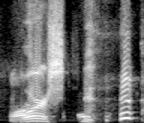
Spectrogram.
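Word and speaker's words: Warsh: I know it's W A R S H. The second time I said it right. Worst. Yeah, that's like that's like state of Washington.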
